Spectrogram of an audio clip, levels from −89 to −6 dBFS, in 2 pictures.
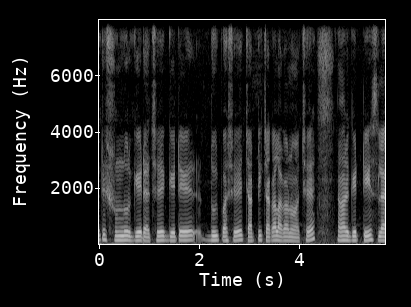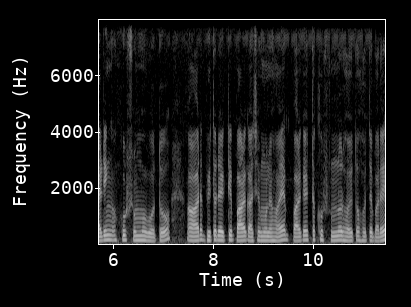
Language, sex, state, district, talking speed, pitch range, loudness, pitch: Bengali, male, West Bengal, North 24 Parganas, 175 wpm, 145-155 Hz, -34 LUFS, 150 Hz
